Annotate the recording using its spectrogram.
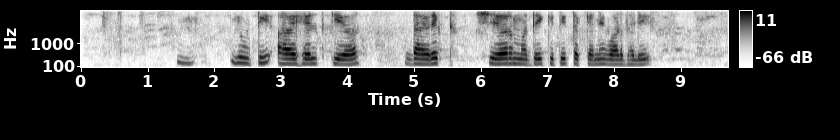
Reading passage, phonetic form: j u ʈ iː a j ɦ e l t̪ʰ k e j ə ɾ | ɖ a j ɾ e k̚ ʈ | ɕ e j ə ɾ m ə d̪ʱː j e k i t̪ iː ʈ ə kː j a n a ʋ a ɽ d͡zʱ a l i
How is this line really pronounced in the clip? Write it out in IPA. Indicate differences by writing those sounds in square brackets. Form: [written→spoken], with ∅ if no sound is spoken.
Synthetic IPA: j u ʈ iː a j ɦ e l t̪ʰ k e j ə ɾ | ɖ a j ɾ e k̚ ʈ | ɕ e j ə ɾ m ə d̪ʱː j e k i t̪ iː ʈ ə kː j a n [a→e] ʋ a ɽ d͡zʱ a l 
